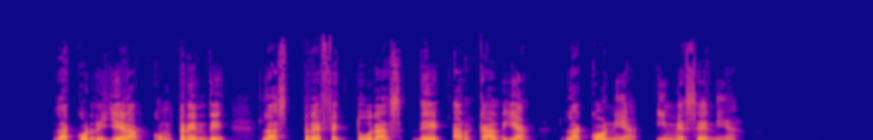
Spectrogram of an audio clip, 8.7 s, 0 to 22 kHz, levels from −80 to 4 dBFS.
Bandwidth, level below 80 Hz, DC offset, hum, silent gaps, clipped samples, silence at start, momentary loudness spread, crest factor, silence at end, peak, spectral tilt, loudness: 16 kHz; -70 dBFS; under 0.1%; none; 6.42-6.49 s; under 0.1%; 0.55 s; 13 LU; 20 dB; 1.35 s; -4 dBFS; -3.5 dB/octave; -23 LUFS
